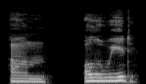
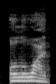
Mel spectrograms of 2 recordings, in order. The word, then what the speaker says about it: Olawide: Olawide. Okay, yeah. Olawide, thanks a lot. Yep, he said I'm pronouncing his name correctly.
